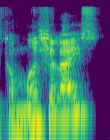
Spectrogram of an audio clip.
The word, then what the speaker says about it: commercialize: like to say goodbye the word for today is commercialize obviously the long wall has attracted the uh the the stress to itself and that is in the second syllable please keep practicing please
